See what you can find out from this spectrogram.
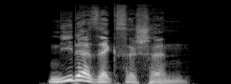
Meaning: inflection of niedersächsisch: 1. strong genitive masculine/neuter singular 2. weak/mixed genitive/dative all-gender singular 3. strong/weak/mixed accusative masculine singular 4. strong dative plural
- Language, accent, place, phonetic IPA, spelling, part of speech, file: German, Germany, Berlin, [ˈniːdɐˌzɛksɪʃn̩], niedersächsischen, adjective, De-niedersächsischen.ogg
